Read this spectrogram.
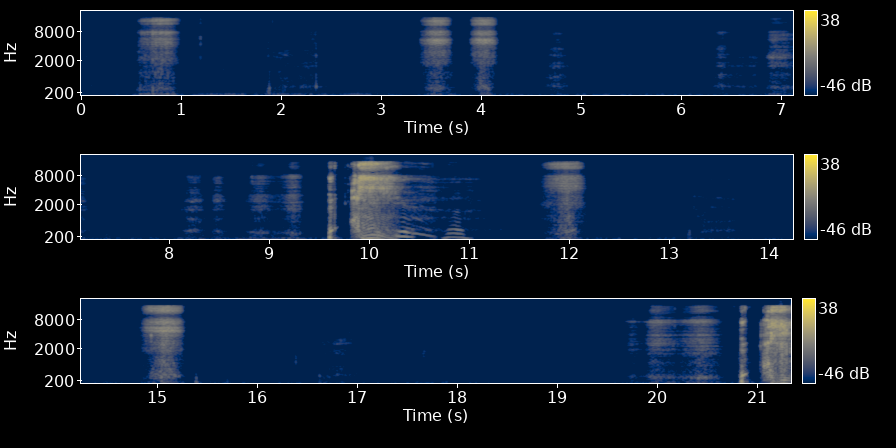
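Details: Adult's morning sneezes with a snotty, congested nose: repeated sharp sneezes with wet sniffling and nose sounds between them.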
